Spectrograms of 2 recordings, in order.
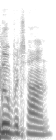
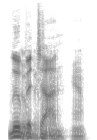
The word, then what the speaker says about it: Louboutin: Oh, Christian Louboutin. – Louboutin.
